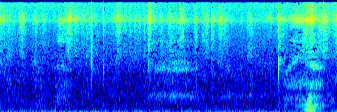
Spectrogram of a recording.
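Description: Faint rustling and light ticks of cardstock being handled, as a paper leaf is slipped in between paper flowers on a wreath.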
